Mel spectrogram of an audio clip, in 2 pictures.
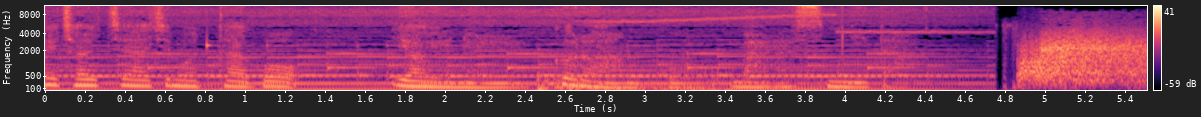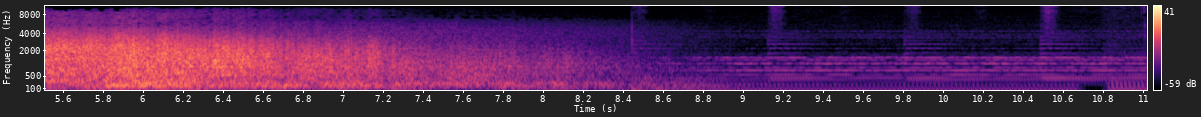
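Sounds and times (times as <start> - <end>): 
speech: 0.0 - 4.4
loud crack of thunder rolling into a rumbling roar: 2.5 - 8.8.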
